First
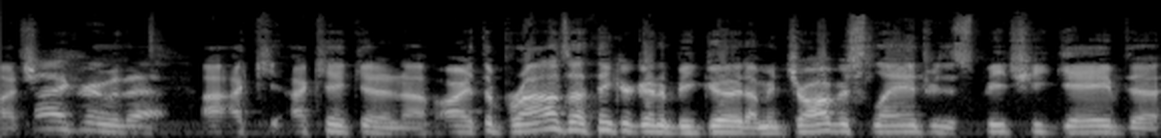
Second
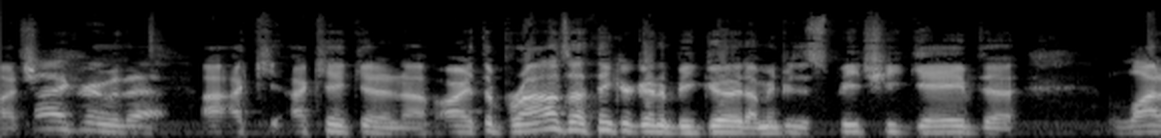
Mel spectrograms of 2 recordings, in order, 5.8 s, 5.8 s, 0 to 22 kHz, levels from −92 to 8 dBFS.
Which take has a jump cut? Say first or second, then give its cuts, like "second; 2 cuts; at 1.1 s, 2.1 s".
second; 1 cut; at 3.9 s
